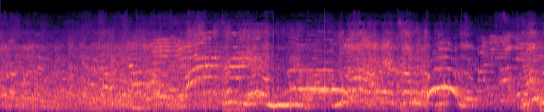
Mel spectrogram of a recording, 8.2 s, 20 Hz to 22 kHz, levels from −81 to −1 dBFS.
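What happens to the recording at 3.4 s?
Nothing goes wrong at 3.4 s: the audio carries on intact through that moment, with no dropout, click or other disturbance.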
